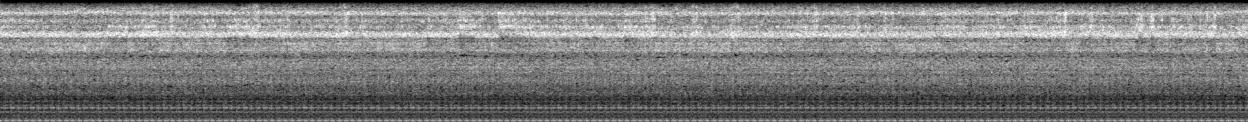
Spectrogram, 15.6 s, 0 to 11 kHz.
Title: Nebulizer Relax 2hs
